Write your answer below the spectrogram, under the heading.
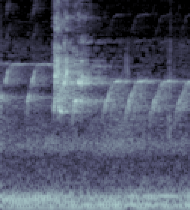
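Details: Yellow canary singing in the morning: a run of short upward-sweeping high chirps, broken by a loud dense burst of bright notes, then more rising chirps repeating about every quarter second. Faint low hum beneath.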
